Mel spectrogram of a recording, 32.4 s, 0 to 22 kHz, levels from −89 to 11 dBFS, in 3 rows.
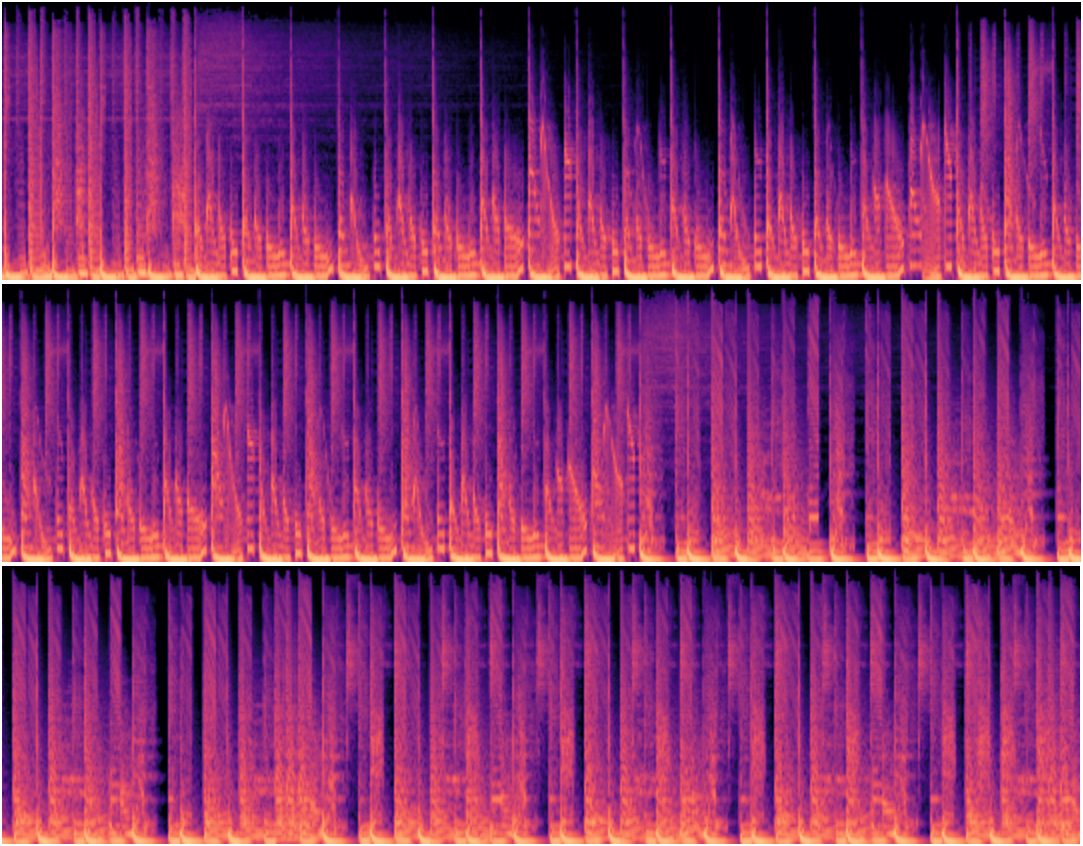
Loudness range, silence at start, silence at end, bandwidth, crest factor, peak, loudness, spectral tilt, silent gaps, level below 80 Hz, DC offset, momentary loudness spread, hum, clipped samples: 1 LU; 0 s; 0 s; 16.5 kHz; 8 dB; 0 dBFS; -10 LUFS; -6 dB/octave; none; -8 dBFS; under 0.1%; 3 LU; none; under 0.1%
